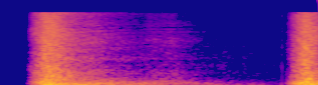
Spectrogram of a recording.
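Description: A whoosh sound effect from an intro animation: one sudden swoosh with a deep low boom under it, starting about a quarter second in and fading away over about a second and a half, its hiss sweeping down in pitch.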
